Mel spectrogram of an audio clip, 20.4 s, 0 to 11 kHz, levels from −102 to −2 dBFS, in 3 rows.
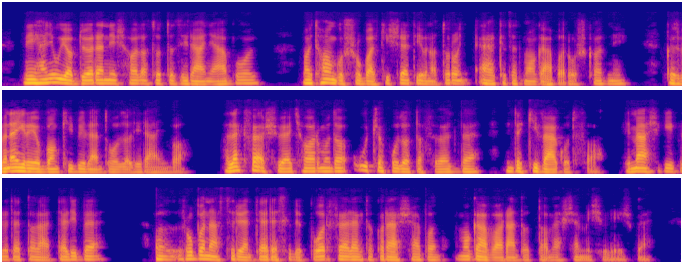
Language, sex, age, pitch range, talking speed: Hungarian, male, 30-49, 105-125 Hz, 130 wpm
